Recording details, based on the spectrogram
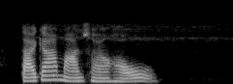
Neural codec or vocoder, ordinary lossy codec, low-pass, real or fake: none; Opus, 24 kbps; 7.2 kHz; real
